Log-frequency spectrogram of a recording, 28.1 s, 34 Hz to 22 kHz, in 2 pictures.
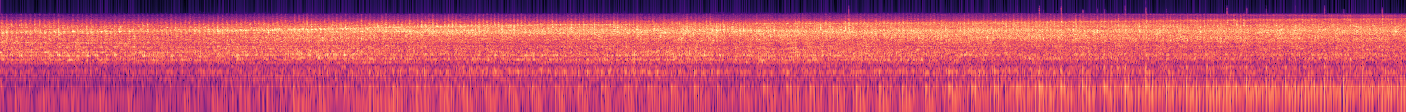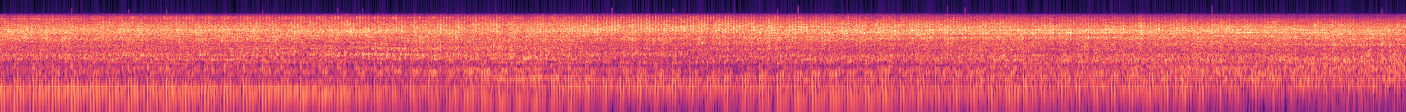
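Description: Class 749 diesel locomotive approaching under power with a train, its engine beating heavily and a high whine climbing in pitch over the first ten seconds. About two-thirds of the way through the engine beat falls away as the locomotive passes, and the coaches roll by.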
